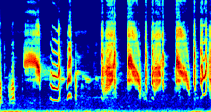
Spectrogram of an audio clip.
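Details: Long-tailed shrike song as a lure to get other shrikes to answer: harsh raspy scolding bursts alternating with a few whistled, downslurred notes, loud and repeated roughly every half second.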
